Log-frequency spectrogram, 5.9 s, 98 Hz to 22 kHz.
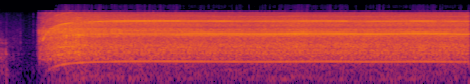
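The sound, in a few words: sanding an epoxy-and-peg wooden bowl with 60 grit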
